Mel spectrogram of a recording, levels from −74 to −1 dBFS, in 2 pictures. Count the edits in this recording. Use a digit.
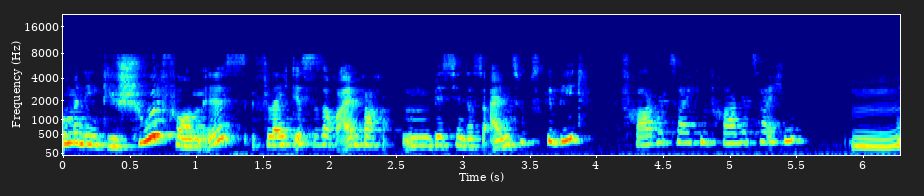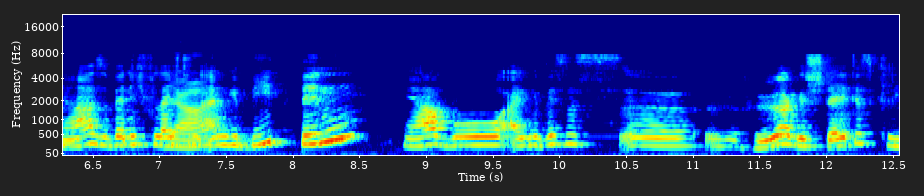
0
